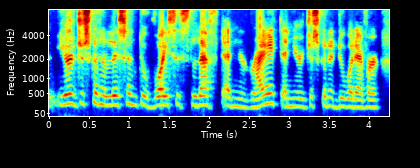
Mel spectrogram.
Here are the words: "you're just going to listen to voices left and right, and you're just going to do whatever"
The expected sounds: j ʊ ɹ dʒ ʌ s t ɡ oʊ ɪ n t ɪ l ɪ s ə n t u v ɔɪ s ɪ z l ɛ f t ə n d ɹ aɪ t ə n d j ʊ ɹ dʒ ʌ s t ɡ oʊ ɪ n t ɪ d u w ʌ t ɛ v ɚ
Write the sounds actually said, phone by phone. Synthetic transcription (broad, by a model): j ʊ ɹ dʒ ʌ s t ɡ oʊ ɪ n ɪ l ɪ s ə n t u v ɔɪ s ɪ s l ɛ f t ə n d ɹ aɪ t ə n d j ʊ ɹ dʒ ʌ s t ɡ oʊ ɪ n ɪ d u w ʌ t ɛ v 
